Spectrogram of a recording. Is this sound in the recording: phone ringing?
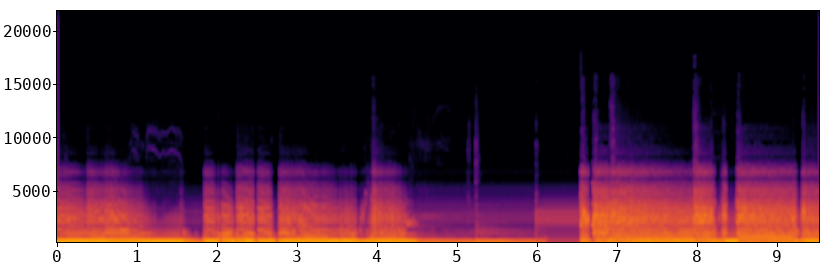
no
